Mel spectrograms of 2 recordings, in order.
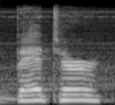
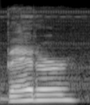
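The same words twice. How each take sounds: First: The middle consonant is a clear T. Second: The middle consonant is a quick flap. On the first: "If you pronounce it as a T" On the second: "So the flap sound you don't like"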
